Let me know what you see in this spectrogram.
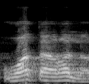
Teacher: را کے اوپر زبر را کو پر پڑھیں گے، یا میں کوئی حرکت نہیں، اس کو نہیں پڑھنا ہے۔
